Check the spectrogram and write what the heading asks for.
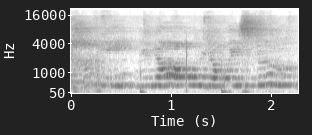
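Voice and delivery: high sing-song mother's scolding; sing-song mom. Retold or imitated. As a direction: lilt it like a mother chiding sweetly.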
